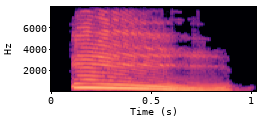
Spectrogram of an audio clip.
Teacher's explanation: today's vowel is also front vowel e the sound comes from the front that's why it's called the front vowel e a lot of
